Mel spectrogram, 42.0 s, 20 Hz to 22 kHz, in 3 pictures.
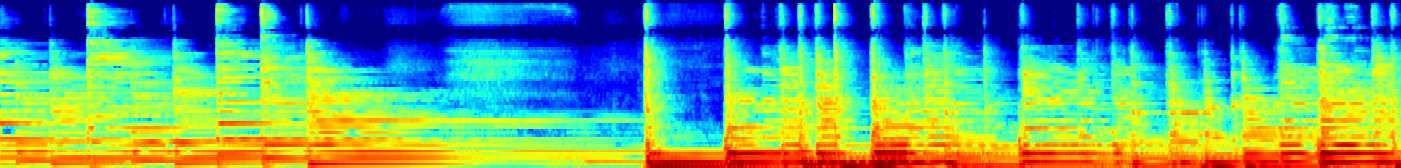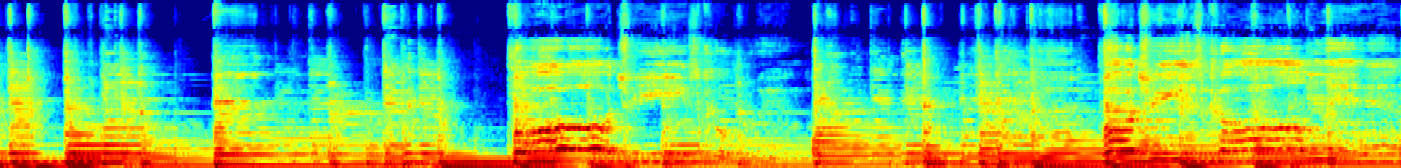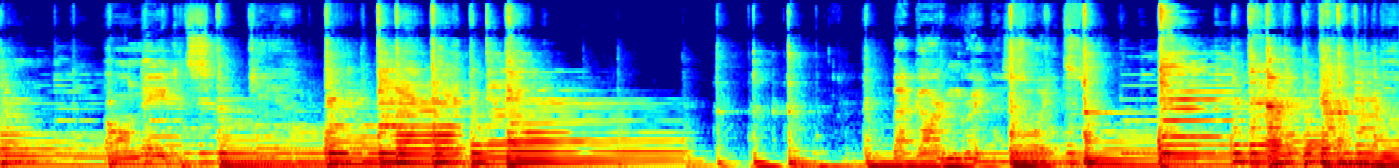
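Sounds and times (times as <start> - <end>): strummed guitar chords: 0.0 - 42.0
wavering guitar melody: 0.0 - 42.0.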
